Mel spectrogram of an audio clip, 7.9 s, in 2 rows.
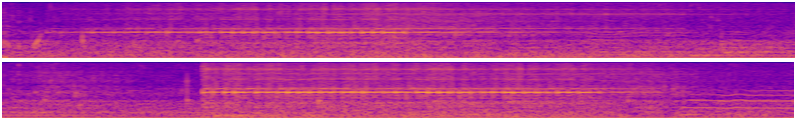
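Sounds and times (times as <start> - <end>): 
telephone: 0.3 - 3.4, 5.0 - 7.5.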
